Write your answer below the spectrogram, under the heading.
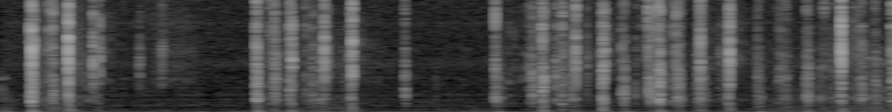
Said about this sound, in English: You seem to be, seem to be hitting the keys a little hard.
